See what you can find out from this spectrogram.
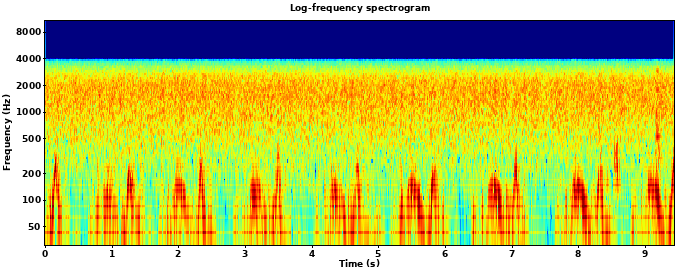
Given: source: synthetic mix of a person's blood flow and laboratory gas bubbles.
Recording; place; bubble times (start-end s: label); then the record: Doppler ultrasound of blood flow; precordium
8.51-8.67 s: bubbles
9.13-9.25 s: bubbles
From the record:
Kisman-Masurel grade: 123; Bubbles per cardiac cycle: 1 to 2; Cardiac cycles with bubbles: 10 to 50%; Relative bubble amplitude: loud (0.450 to 0.775); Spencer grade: 2 (many but less than half of the cardiac periods contain bubble signals, singularly or in groups); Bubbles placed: only in the low amplitude regions of the cardiac cycle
